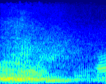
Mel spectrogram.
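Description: A motorcycle passing close in the opposite direction: its engine note is loudest about a quarter-second in, then drops steadily in pitch as it goes by, heard over the rider's own scooter engine and wind.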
